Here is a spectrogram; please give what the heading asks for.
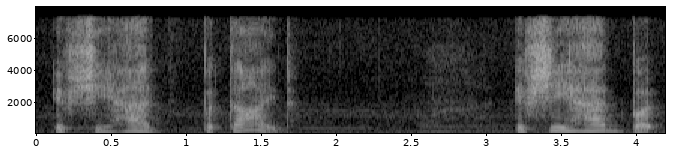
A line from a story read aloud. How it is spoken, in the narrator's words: the other spoke gently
